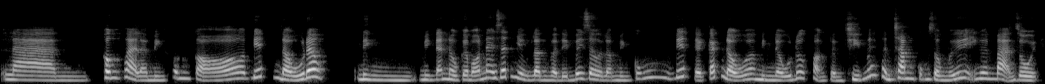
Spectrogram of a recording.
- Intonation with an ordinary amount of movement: No, wide, 6.0 semitones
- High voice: Yes, high, 225 Hz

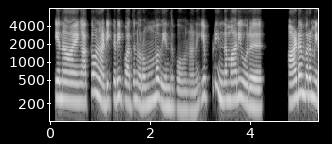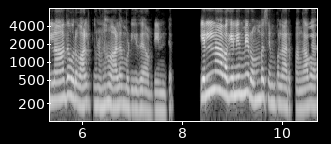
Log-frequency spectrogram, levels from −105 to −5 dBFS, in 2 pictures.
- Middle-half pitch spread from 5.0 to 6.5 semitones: Yes, wide, 5.6 semitones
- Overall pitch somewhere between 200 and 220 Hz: Yes, high, 215 Hz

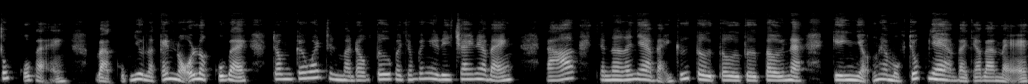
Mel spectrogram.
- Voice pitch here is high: Yes, high, 210 Hz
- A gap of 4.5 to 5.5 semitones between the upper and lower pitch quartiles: No, average, 4.1 semitones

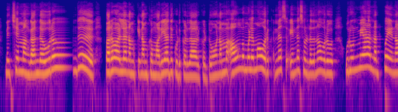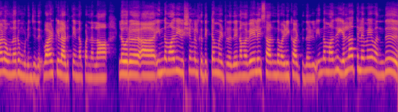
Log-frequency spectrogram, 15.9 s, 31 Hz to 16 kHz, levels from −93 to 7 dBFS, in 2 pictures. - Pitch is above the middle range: Yes, very high, 275 Hz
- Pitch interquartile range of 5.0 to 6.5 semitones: No, average, 3.8 semitones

